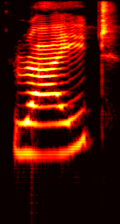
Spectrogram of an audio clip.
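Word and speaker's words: write: দিয়ে শুরু হয়েছে এবং ডাব্লিউ এর পরে আর আছে, তার জন্য এখানে ডাব্লিউ এর উচ্চারণ হবে না, অর্থাৎ ডাব্লিউ অনুচ্চারিত থাকবে এবং আর দিয়ে উচ্চারণ নেবেন, রাইট, রং এবং রেসলিং এরকম উচ্চারণ হবে।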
